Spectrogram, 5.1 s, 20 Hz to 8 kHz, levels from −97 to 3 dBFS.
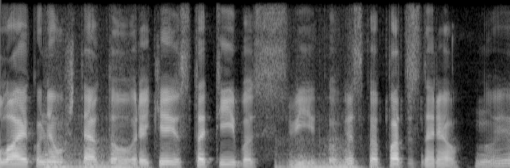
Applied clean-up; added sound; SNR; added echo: neural mask model RNNoise.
